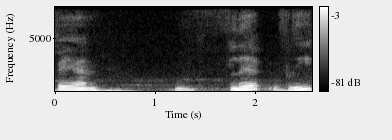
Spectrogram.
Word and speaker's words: Van Vliet: But I'm like, it's crazy because my son and I watched the interview with Chris Van Vliet, is how you say his name.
